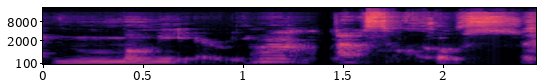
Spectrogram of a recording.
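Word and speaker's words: monnieri: Bacopa Momieri. Am I saying it right? Monieri.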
